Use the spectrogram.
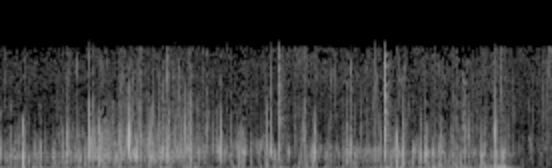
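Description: Long nails tap and scratch across the surface of a soft, filled purple glitter rubber squishy ball while hands squeeze it close to the microphone. The result is a dense, steady stream of soft crackling taps and rustling scrapes with a heavy low-end rumble and a few brighter clicks, easing slightly quieter at the end.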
